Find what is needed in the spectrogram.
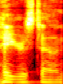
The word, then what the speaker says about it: Hagerstown: Is it Hagerstown? – I would pronounce it Hagerstown. Yeah. – Maybe it's Hagarstown.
